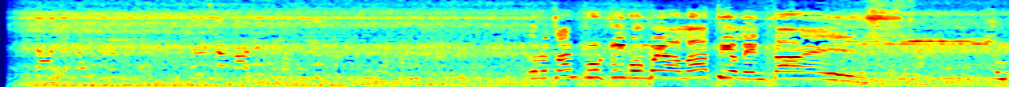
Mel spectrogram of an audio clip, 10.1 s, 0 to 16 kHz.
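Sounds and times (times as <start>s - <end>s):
floodwater rushing: 0.1s - 10.0s
vehicles driving through water: 0.1s - 10.0s.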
